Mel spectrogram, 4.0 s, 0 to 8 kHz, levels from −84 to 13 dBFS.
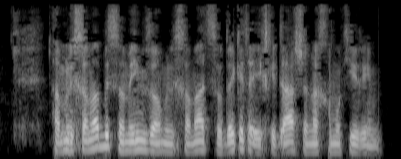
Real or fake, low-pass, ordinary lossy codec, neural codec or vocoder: fake; 7.2 kHz; MP3, 32 kbps; vocoder, 22.05 kHz, 80 mel bands, Vocos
